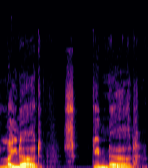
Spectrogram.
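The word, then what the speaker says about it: Lynyrd Skynyrd: to pronounce it yes it's pronounced Leonard skin nerd uh so Leonard Skinner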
